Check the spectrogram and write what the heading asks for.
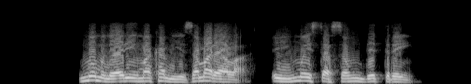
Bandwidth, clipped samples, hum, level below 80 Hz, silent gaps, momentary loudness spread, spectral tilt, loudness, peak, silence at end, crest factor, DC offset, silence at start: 7.8 kHz; under 0.1%; none; -54 dBFS; 2.58-2.71 s; 7 LU; -7 dB/octave; -17 LUFS; -6 dBFS; 0.6 s; 12 dB; under 0.1%; 0.8 s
